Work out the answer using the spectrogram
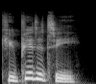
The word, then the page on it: cupidity: British English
